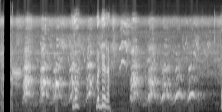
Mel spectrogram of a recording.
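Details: Labrador Retriever on a morning walk giving a run of excited, high whining yelps, each bending up then down, about two per second and unbroken for over four seconds, with a person speaking nearby.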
